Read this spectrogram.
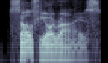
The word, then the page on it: sulphurize: British English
